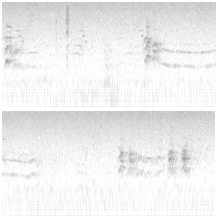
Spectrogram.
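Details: Kittens that are very close companions, crying once separated from one another; several short meows open, then a long wavering, drawn-out cry, followed by two more clustered mews over a low steady background rumble.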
